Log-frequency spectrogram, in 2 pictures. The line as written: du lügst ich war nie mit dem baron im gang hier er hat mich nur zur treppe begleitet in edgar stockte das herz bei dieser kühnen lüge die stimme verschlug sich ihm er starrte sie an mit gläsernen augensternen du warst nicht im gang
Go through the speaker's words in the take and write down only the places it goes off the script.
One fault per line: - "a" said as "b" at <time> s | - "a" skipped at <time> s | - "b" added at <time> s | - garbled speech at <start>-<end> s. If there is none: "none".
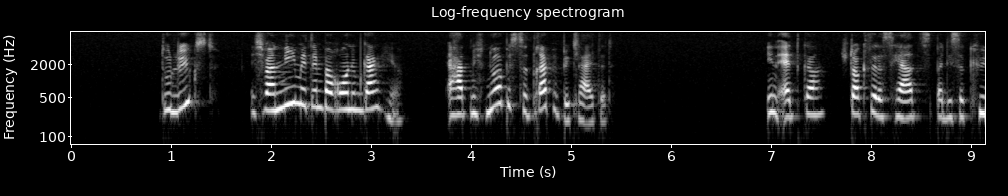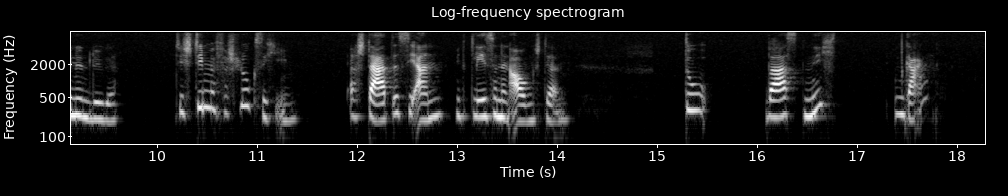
- "bis" added at 4.3 s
